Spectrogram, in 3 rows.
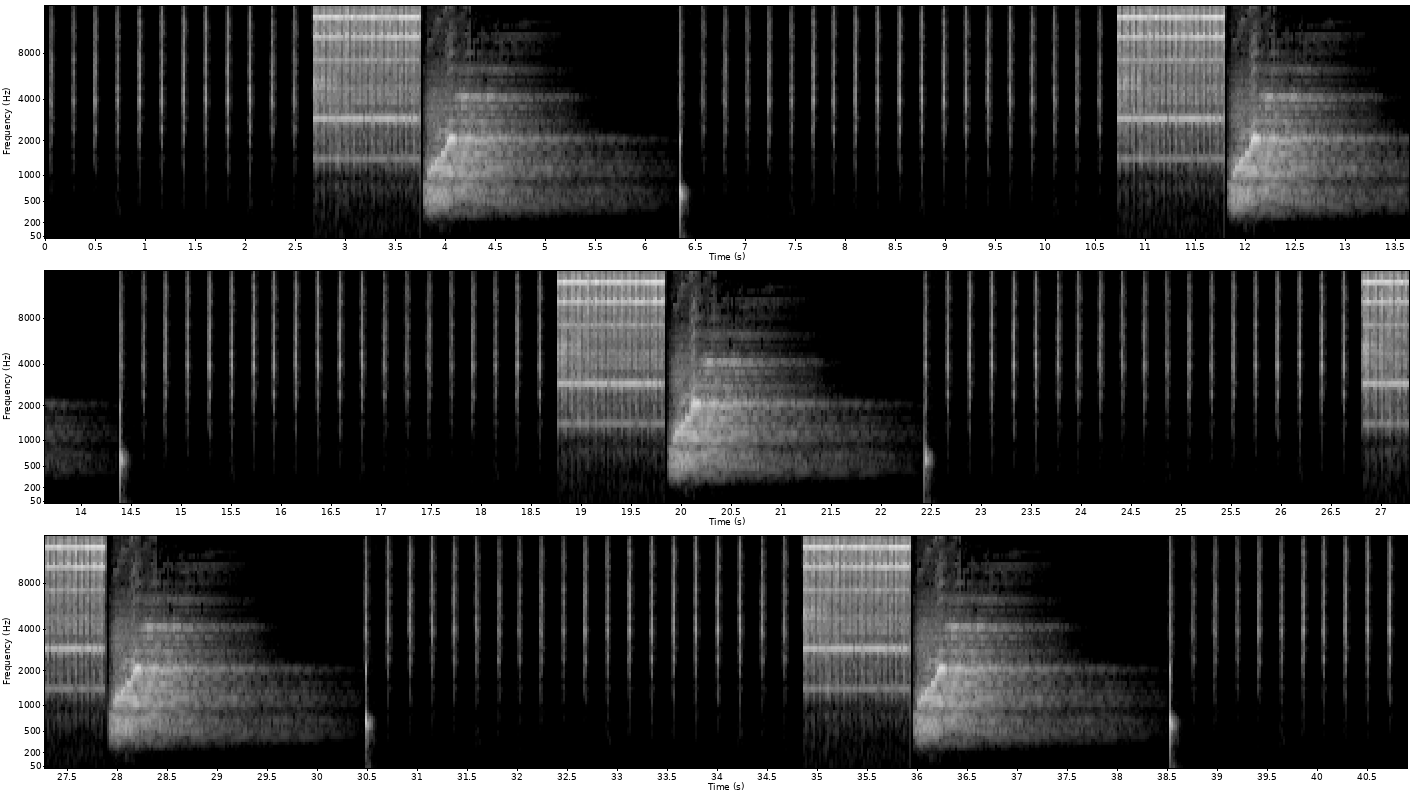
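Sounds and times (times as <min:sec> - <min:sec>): countdown clock ticking: 0:00.0 - 0:40.9
alarm-like ring: 0:02.7 - 0:05.5, 0:10.8 - 0:13.6, 0:18.8 - 0:21.6, 0:26.8 - 0:30.0, 0:34.9 - 0:38.0
chime: 0:03.1 - 0:05.8, 0:11.4 - 0:13.9, 0:19.0 - 0:22.0, 0:26.9 - 0:30.0, 0:34.9 - 0:38.1.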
